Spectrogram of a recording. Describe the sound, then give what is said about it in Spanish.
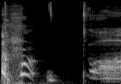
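A single sharp sneeze bursts out loudly, tapering into a brief breathy tail, then after a short silence a voice breaks into soft laughter. “te va a llegar, te, tenía que haber tapado con el hombro, o sea, con el, con el interior del... ¿Te voy a contagiar ahora?”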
